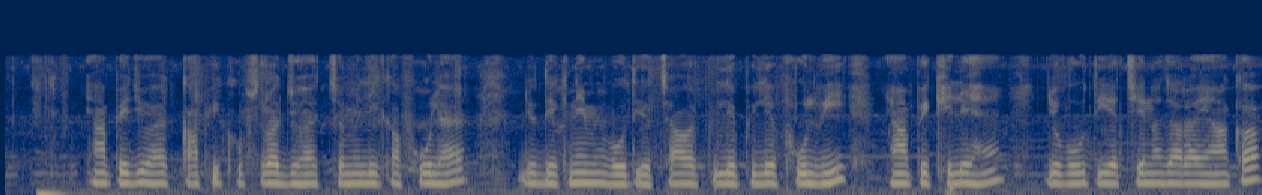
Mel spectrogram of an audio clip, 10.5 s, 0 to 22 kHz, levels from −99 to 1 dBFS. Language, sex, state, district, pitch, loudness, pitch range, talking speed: Hindi, male, Bihar, Purnia, 170 Hz, -41 LUFS, 165-175 Hz, 200 wpm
